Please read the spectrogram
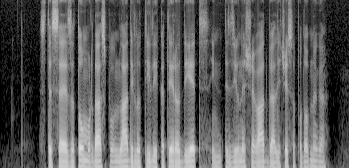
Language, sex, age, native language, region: Slovenian, male, 18-29, Slovenian, Central Slovenia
